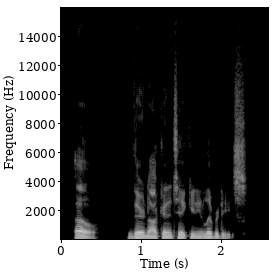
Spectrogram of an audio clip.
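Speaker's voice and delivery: ordinary talk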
